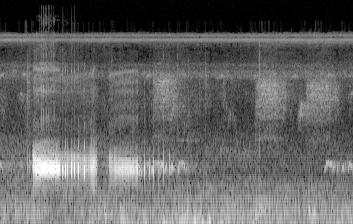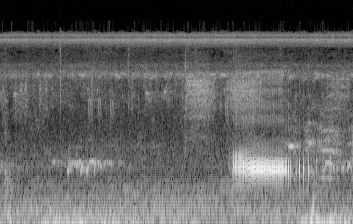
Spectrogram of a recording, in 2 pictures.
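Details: Zebra dove song: a loud rolling coo with a pulsed ending early on, softer distant coos in between, and another strong purring phrase near the end over a steady background hiss.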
